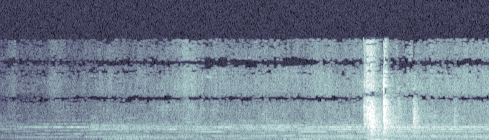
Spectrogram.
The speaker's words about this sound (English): I swung open the door, and the Christmas music roared at us.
